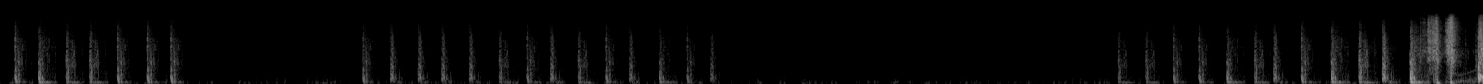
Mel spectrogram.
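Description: Footsteps thud quickly on grass.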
